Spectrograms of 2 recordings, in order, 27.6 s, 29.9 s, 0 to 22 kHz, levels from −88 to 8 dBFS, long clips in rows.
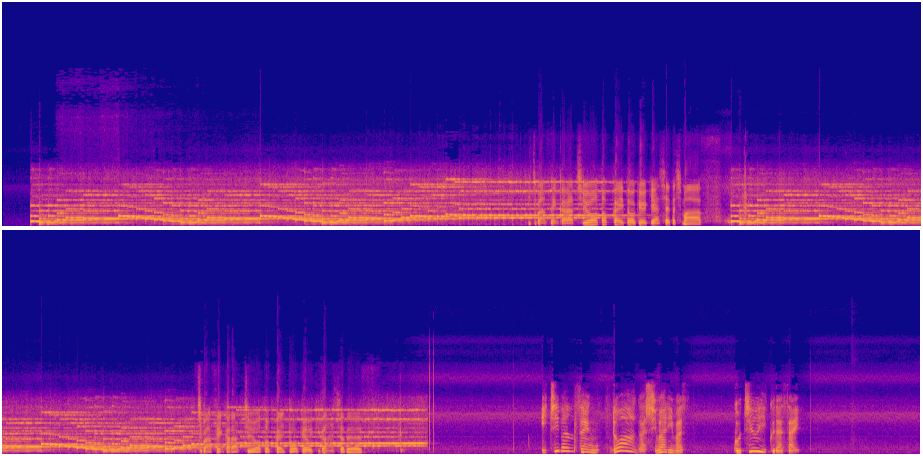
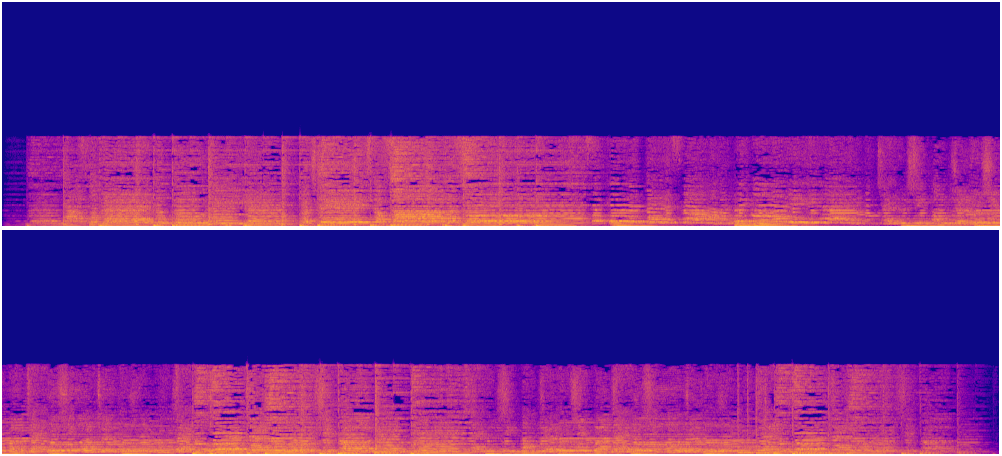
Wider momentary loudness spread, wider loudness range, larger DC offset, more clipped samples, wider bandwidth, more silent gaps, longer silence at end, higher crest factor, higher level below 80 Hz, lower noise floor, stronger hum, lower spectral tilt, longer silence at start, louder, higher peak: second, 4 LU vs 8 LU; about the same, 4 LU vs 5 LU; neither; neither; about the same, 10 kHz vs 9.4 kHz; neither; first, 1.8 s vs 0.3 s; about the same, 16 dB vs 16 dB; second, -62 dBFS vs -26 dBFS; first, -43 dBFS vs -38 dBFS; neither; second, -3 dB/octave vs -4.5 dB/octave; about the same, 0.45 s vs 0.35 s; about the same, -15 LUFS vs -17 LUFS; about the same, 0 dBFS vs -2 dBFS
